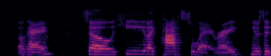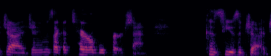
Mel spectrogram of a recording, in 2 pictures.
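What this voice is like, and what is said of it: Light Baltimore accent. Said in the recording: “I'm from Baltimore, by the way, if you can't tell from the accent sprinkled in ... where is that accent?”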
